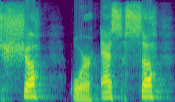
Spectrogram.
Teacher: In the East, that sound weakened to an S, a sibilant sound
